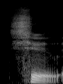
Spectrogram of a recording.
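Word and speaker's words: Xu: Chris Chu, and it's spelled X-U, that's supposed to be CEO Sheehan.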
